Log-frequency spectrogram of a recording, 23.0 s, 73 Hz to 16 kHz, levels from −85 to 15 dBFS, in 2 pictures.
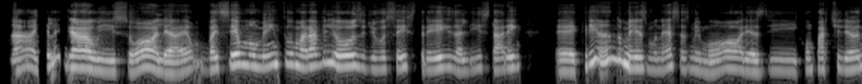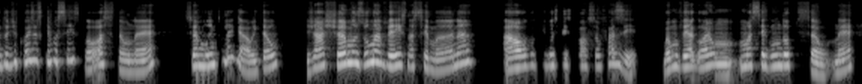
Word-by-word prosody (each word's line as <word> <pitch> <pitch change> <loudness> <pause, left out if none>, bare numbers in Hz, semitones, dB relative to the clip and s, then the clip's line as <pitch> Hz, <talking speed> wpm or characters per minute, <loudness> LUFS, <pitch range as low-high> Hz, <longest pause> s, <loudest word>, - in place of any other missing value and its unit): Ai, - - 0
que - - -7
legal 215 - +5
isso, 165 -1 -3
olha, 195 -3 +4 0.2
é 175 +4 0
um 200 - -14
vai 195 +2 +1
ser 245 +5 +6
um 260 - +1
momento 255 +3 -1
maravilhoso 235 -1 +4
de 200 -1 -11
vocês 205 +3 -5
3 205 +1 0
ali 175 +3 -6
estarem, 210 +1 -2 0.4
eh, 170 -1 +1
criando 330 - +2
mesmo, 205 -6 +4
né, 185 +3 -7
essas 210 -5 -8
memórias 175 -1 -3
e 175 -2 -10
compartilhando 195 +4 -4
de 295 - -2
coisas 325 +2 -2
que 305 -2 -3
vocês 330 +2 -6
gostam, 190 - -5
né. 165 - -3 0.4
Isso 235 - -5
é - - +2
muito 255 +6 -1
legal, 325 - -4
então, 210 +10 -4 0.3
já 215 +7 0
achamos 260 +3 +3
1 300 +2 +4
vez 245 -1 +3
na 225 -2 -8
semana 220 - -4 0.4
algo 220 +5 +2
que 240 - -19
vocês 245 - -9
possam 120 - -11
fazer. 265 +2 -7 0.3
Vamos 220 +6 -3
ver 220 0 +3
agora 230 +2 -1
um 270 +1 -1
uma 240 +1 -3
segunda 240 0 -1
opção, 160 - -4
né? 175 +7 -4
220 Hz, 145 wpm, -22 LUFS, 190-255 Hz, 0.4 s, ser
